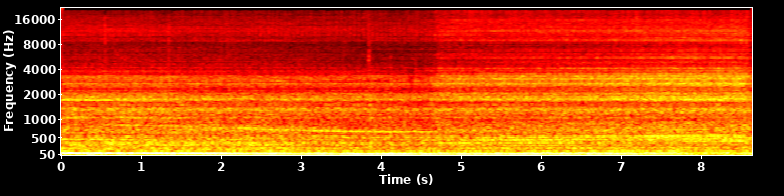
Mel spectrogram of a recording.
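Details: Ford Mondeo Mk3 1.8, 125 PS, under acceleration: a steady low engine drone under load with faint uneven pulsing; an odd noise when accelerating, source not identified.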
